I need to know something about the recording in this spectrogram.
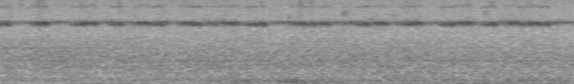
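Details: Crickets at night: a steady high, narrow chirping band pulsing rapidly and evenly throughout, over a broad low rumble of background noise.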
